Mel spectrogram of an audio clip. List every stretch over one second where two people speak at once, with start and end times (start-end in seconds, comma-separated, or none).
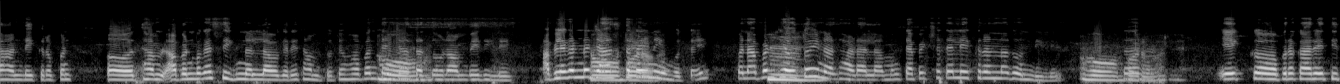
none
